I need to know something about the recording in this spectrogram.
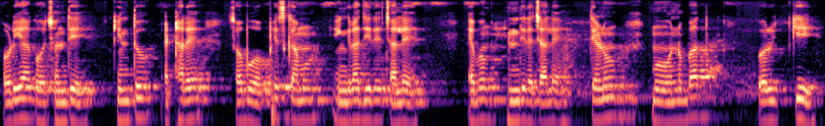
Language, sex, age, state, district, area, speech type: Odia, male, 18-30, Odisha, Boudh, rural, spontaneous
